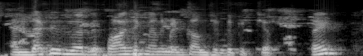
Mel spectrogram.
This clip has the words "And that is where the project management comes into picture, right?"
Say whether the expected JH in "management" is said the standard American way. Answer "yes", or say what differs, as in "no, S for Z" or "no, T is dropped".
no, JH is dropped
